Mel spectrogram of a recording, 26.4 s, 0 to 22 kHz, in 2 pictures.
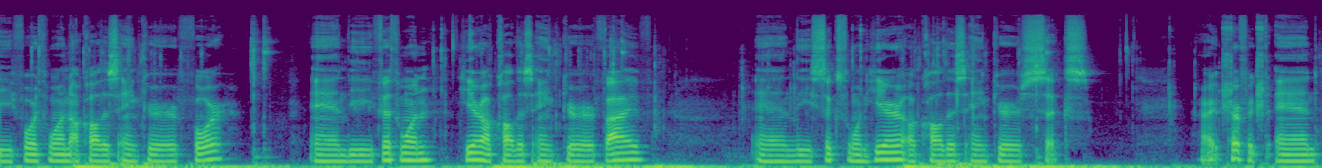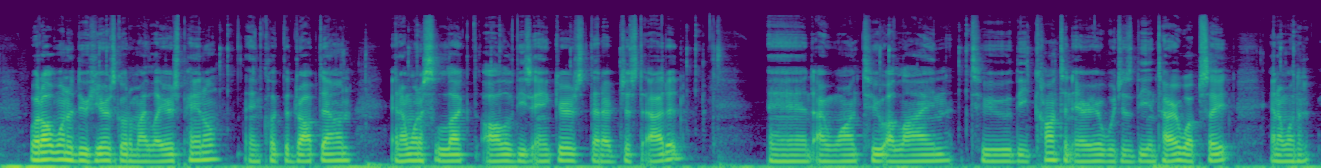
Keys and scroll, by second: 0.6-2.4 typing, 2.5 Return, 4.8-6.4 typing, 8.9-10.6 typing.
